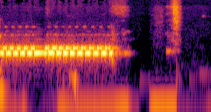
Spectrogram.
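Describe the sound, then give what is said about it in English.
A telephone rings loudly, a steady electronic trill in two quick bursts that cuts off abruptly, followed by a soft click and near silence. “Sorry about the phone call”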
